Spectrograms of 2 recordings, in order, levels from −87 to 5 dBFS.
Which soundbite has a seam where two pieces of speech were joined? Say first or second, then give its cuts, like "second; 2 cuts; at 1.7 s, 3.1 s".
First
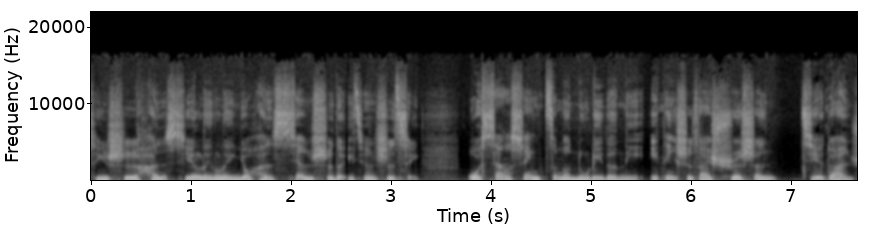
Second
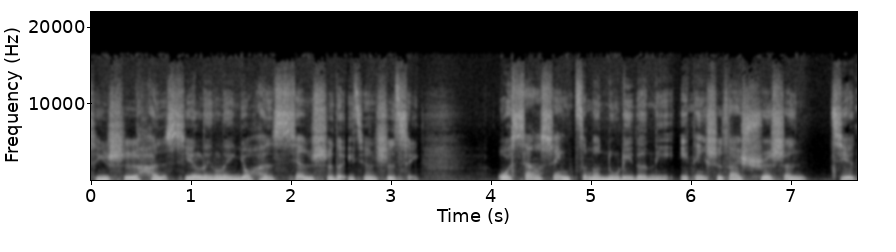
first; 1 cut; at 3.7 s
